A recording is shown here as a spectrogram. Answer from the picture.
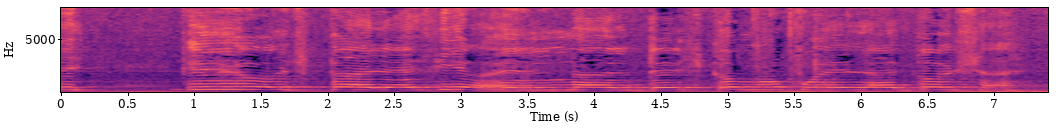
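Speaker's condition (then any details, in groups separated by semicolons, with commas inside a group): Cerebral palsy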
